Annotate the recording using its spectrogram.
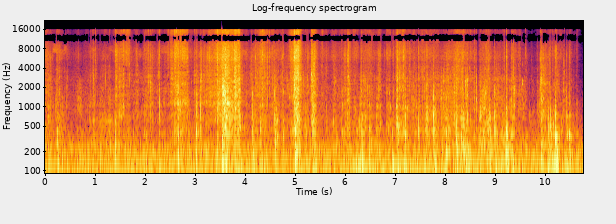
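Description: A package being opened by hand: irregular crinkling, rustling and scraping of packaging, with louder rips about three and a half seconds in and again around five seconds.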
